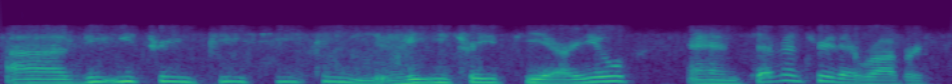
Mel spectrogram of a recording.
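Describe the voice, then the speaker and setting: Chatty man checking in over radio, gravelly tone on a thin band-limited link. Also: mid-range voice, animated. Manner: chatty, many filler pauses. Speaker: ham radio caller. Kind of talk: casual radio chat. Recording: tinny radio audio with loud static.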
